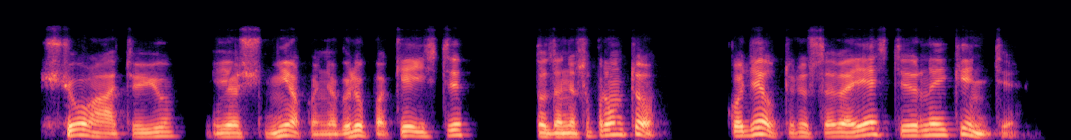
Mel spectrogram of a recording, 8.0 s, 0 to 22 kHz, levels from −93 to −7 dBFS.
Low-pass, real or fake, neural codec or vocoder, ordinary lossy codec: 7.2 kHz; real; none; Opus, 16 kbps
